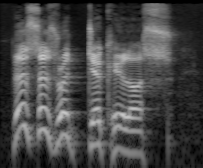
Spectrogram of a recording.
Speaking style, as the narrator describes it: cried the air marshal

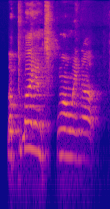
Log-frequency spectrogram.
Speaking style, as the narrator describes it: Joe gasped

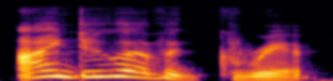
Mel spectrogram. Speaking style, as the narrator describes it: shouted

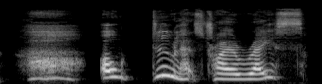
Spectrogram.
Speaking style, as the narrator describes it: cried Winks

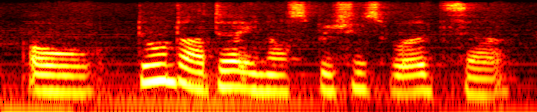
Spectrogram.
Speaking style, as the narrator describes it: the postman said

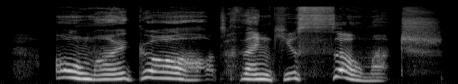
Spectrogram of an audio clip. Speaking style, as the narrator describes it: Crowley moaned with satisfaction

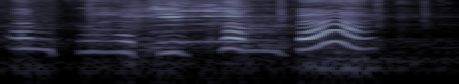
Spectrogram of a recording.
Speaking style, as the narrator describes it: she said excitedly

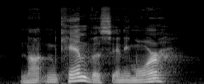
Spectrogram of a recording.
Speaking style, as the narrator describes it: muttered

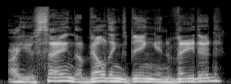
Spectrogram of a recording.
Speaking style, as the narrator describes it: Buck asked with a dismissive snort

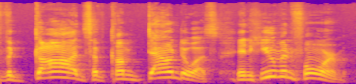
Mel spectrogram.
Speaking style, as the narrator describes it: the crowd, they shouted in Greek

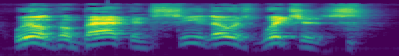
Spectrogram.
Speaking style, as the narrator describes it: James yelled

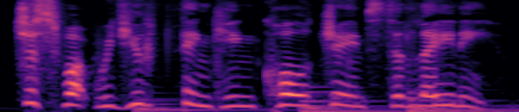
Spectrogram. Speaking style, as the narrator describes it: shouted Vera Delaney, her tear-soaked eyes bloodshot

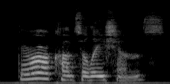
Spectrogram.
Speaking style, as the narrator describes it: Henry said gently

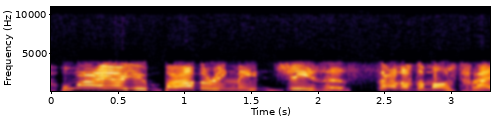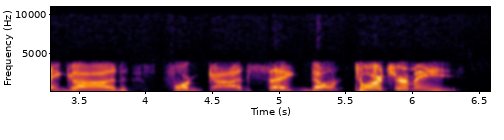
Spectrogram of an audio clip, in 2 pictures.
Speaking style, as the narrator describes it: He gave a terrible scream, shrieking

